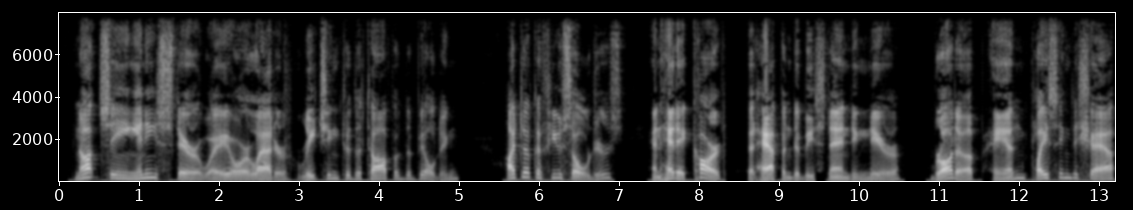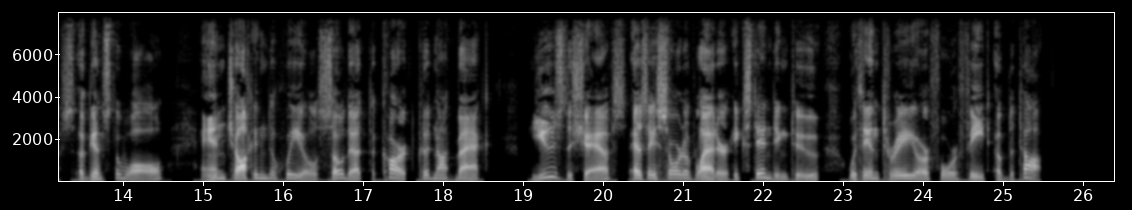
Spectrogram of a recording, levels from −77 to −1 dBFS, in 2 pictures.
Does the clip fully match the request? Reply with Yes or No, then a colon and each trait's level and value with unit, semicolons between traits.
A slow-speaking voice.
No: average, 150 wpm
